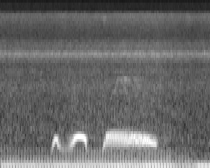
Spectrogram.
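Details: Single phrase from a trained spotted dove: two quick soft hoots followed by a long, level, grainy coo, with low background hum.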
